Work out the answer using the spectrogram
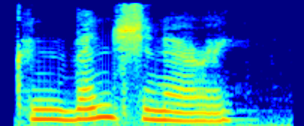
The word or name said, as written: conventionary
